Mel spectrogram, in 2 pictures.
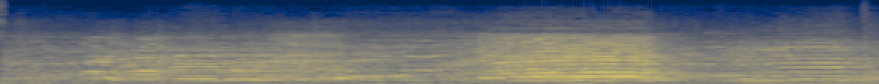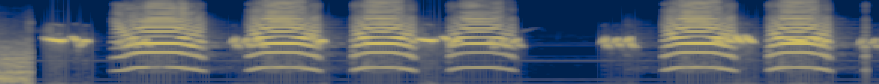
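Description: A herd of humped zebu cattle mooing, several calls overlapping. About six seconds in, this gives way to a peacock calling: a string of short, loud, arching calls in two bursts.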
